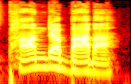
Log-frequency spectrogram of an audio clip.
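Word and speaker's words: Ponda Baba: alien's name is no the alien's name is Panda Baba that's fine I already have the person and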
